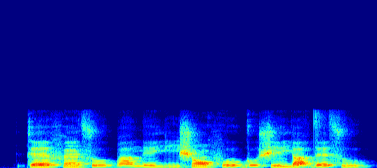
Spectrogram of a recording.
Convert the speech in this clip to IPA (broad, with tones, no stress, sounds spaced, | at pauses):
k ɛ˦ f ɛ̃˦ s o˧ b a˧ n e˧ j i˦ ʃ ɔ̃˦ f o˧ ɡ o˧ ʃ e˦ j a˦˨ d ɛ˧ s u˦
